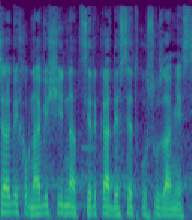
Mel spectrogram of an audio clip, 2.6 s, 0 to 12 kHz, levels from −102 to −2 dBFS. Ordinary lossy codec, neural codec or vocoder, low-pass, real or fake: MP3, 64 kbps; none; 10.8 kHz; real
